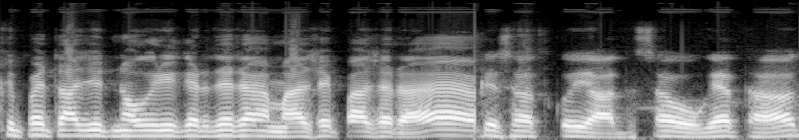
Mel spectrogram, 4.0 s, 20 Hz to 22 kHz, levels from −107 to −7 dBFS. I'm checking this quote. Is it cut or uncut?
cut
